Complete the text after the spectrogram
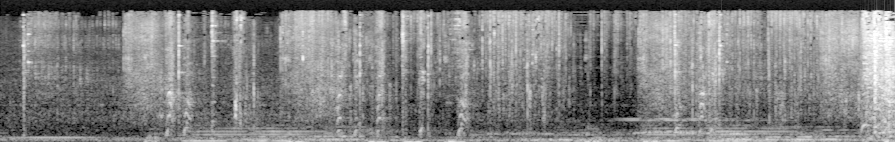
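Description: Sword slashes whoosh and clang in quick bursts.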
